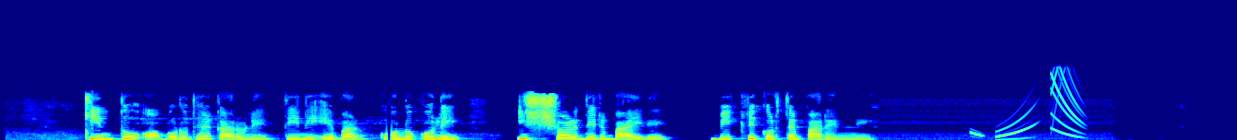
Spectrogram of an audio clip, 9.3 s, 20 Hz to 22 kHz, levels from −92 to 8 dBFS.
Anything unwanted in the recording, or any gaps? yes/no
yes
